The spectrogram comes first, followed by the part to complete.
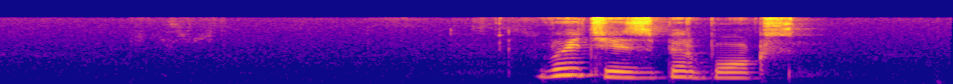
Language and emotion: Russian, neutral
